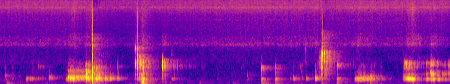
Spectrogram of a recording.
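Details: Cat's stomach growling: low gurgling rumbles in short bursts with pauses and a few sharp clicks; borborygmi.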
